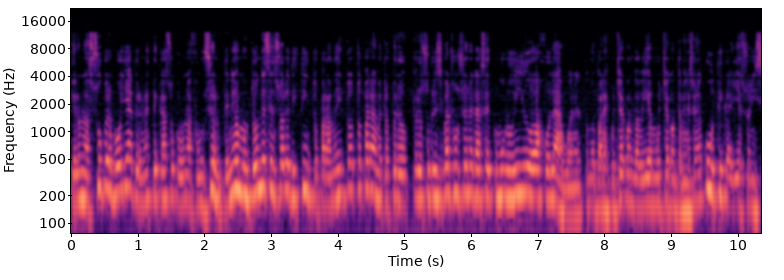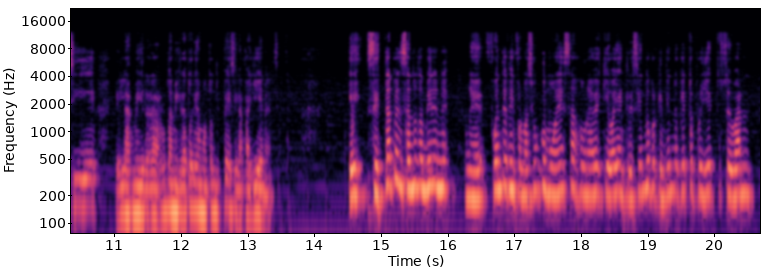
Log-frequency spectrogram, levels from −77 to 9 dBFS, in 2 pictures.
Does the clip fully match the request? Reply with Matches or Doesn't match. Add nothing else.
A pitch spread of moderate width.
Doesn't match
